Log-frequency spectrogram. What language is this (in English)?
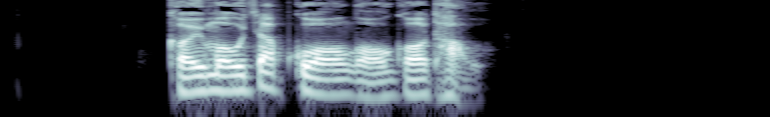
Cantonese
